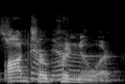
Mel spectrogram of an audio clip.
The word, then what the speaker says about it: entrepreneur: So we say entrepreneur in in French it's entrepreneur or something like that entre that means no one not enter it's written e n t uh r but it's pronounced as entra entrepreneur entrepreneur again this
